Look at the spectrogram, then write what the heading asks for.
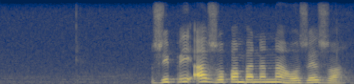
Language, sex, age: Venda, female, 19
